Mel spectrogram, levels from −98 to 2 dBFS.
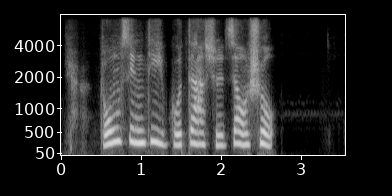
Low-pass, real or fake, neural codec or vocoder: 7.2 kHz; fake; codec, 16 kHz in and 24 kHz out, 0.6 kbps, FocalCodec, streaming, 2048 codes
